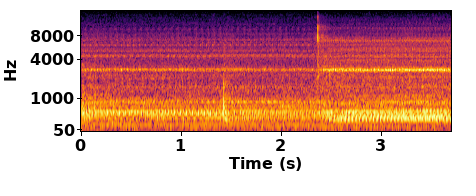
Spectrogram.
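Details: Junkyard C10 two-speed wiper motor tested on the slow setting, with the switch body providing the circuit ground: quiet, steady whir with a faint click. The motor and switch work fine; it has no park function.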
